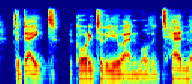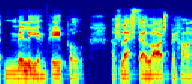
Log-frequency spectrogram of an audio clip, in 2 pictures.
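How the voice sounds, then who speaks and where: Against a quiet background, a man with a British accent and a very deep, low pitch talks at a moderate pace with lively intonation. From UK, Polish family. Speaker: podcast host. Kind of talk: scripted narration. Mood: serious, measured. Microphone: webcam.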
